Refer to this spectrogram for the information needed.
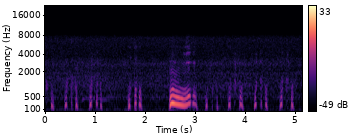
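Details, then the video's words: Eurasian eagle-owl pair duetting, male at the nest, Eifel, 13 December 2013, 17:25. Many short, low, soft notes in irregular runs, broken midway by one loud, deep, wavering hoot. "Uhu-Duett, Männchen am Horst"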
